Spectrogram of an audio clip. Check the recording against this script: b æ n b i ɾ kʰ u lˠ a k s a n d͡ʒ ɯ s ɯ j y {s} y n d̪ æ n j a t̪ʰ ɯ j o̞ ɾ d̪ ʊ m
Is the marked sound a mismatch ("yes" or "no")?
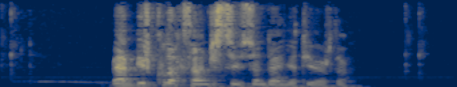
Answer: yes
